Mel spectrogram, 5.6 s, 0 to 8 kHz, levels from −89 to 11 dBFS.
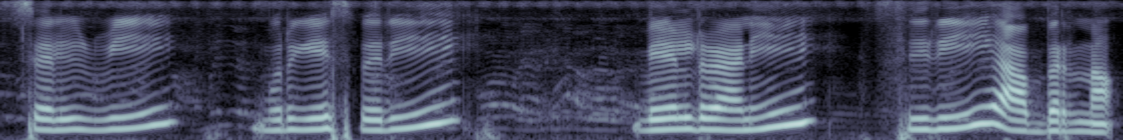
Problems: constant background noise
